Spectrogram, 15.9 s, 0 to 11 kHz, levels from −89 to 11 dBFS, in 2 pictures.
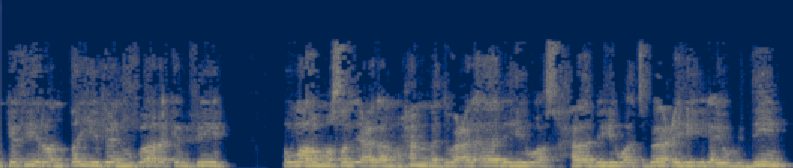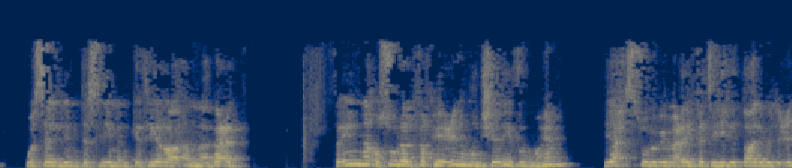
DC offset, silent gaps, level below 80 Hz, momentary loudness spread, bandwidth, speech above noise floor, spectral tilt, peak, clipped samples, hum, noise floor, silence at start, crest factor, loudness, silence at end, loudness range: under 0.1%; none; -62 dBFS; 6 LU; 8.6 kHz; 60 dB; -6 dB/octave; -4 dBFS; under 0.1%; none; -79 dBFS; 0 s; 16 dB; -19 LUFS; 0 s; 1 LU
